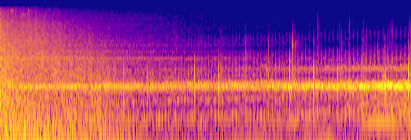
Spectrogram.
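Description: Breakdown in an electro house DJ mix: a noise wash fades away after a heavy hit, leaving a steady held synth tone over light ticks about two a second. The ticks grow louder toward the end as low bass notes come back in.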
